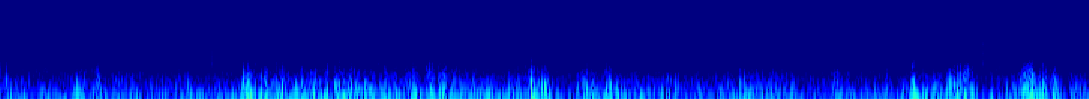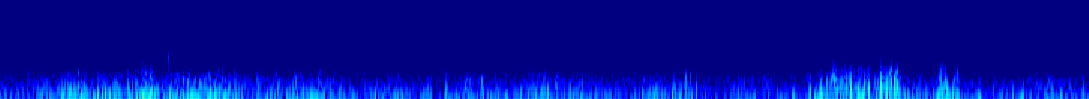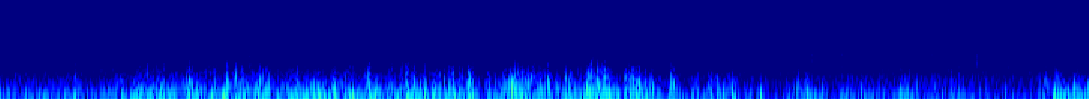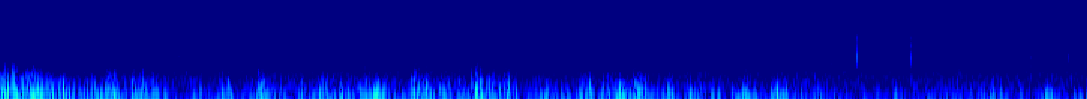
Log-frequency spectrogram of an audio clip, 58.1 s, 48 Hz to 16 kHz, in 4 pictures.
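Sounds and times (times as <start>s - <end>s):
faint high-pitched whine: 0.0s - 58.0s.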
